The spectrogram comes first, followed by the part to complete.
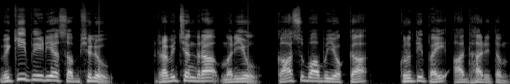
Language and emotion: Telugu, neutral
